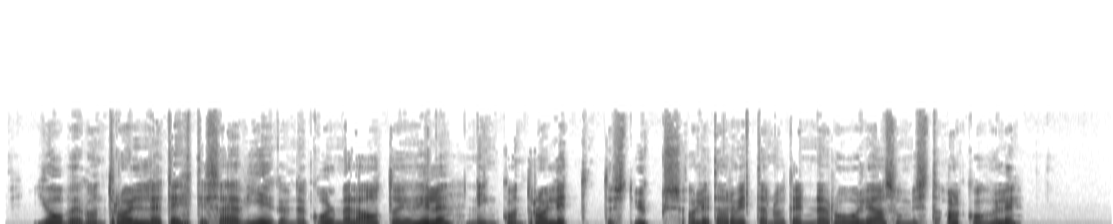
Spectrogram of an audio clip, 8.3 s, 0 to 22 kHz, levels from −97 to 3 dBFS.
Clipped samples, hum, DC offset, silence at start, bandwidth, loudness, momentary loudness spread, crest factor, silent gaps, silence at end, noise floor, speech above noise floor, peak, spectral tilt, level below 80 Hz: under 0.1%; none; under 0.1%; 0.3 s; 11.5 kHz; -25 LUFS; 9 LU; 20 dB; none; 0.7 s; -70 dBFS; 45 dB; -6 dBFS; -6.5 dB/octave; -50 dBFS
